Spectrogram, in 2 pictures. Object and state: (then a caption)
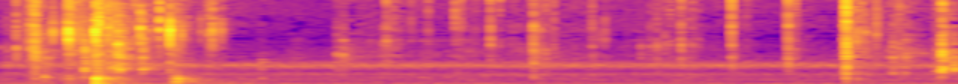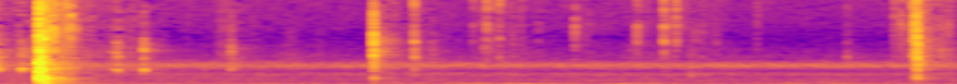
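Bar soap being scraped. A utility knife blade shaves and scrapes the green honeycomb-textured coating off a hand-sized solid bar of soap with an orange inside, held in the palm. Quiet, bright, crisp scraping and shaving strokes come at irregular intervals, with a few louder, sharper cuts standing out. Each stroke stops almost at once against a near-silent background.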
